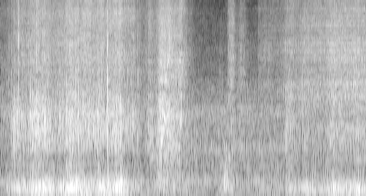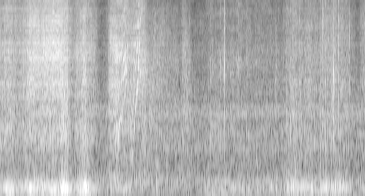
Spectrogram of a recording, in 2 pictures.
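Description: Fingertips press and crumble the surface and edges of a glitter-topped green floral foam block, spreading dents across it. Dry, crackling crunches with bright, hissy texture rise and fall in irregular bursts over a low rustling undertone, with a quieter stretch in the middle.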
